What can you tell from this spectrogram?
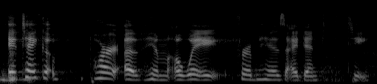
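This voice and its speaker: A woman's voice: mid-range voice, unhurried, a bit bright. A woman fan asking a panel a question, nervous and stammering as she speaks. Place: large convention hall.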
